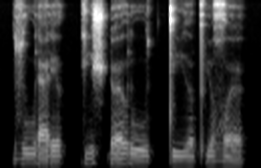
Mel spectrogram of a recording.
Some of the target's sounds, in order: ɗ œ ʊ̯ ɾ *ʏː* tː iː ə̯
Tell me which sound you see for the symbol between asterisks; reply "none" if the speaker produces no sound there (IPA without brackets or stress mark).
uː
